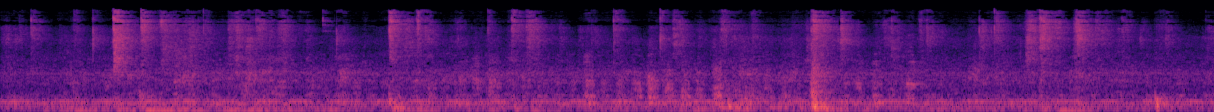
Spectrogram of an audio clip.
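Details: Dog at the vet panting in uneven breathy bursts, with a steady low hum and faint room noise behind.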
